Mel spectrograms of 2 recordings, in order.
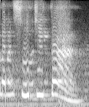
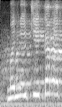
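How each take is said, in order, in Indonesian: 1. Bunyi "s" tetap ada setelah n. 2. Bunyi "s" luluh menjadi ny.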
